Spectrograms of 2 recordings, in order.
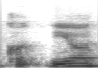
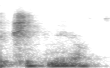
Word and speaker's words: kitniot: Right, kotniot, that's how we pronounce it, as opposed to kitniot.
